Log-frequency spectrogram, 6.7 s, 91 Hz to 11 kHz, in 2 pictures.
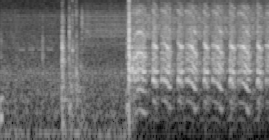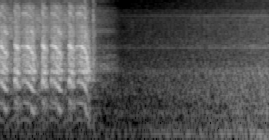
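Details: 2002 Honda Accord 2.3 cranks but won't start: starter cranks about three turns a second for nearly three seconds with no firing; noid light stays dark, so there is no injector pulse from the computer.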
